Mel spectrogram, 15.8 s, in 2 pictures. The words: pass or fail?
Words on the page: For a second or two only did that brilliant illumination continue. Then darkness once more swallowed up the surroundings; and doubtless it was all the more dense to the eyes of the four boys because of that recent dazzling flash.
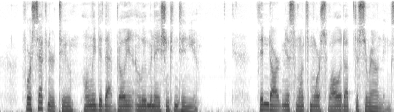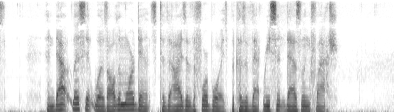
pass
